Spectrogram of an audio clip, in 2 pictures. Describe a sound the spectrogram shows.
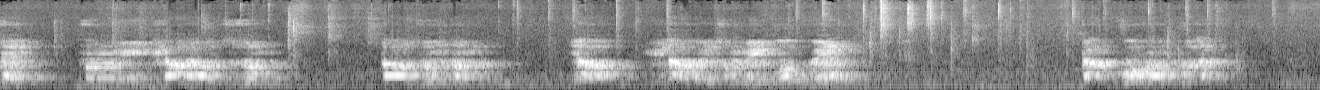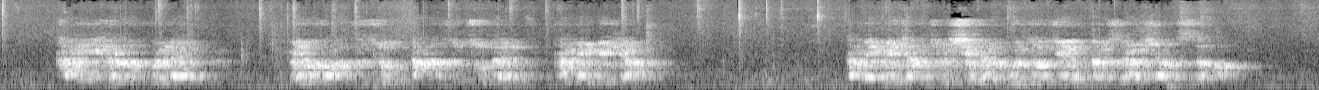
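An elderly man speaks calmly over an online call through a loudspeaker, with pauses.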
